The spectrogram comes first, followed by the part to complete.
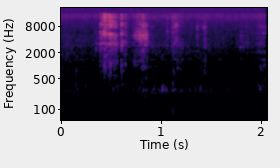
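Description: Near silence, with a few faint crisp ticks of twisted cotton thread plucking eyebrow hairs during threading, mostly in the first half.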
